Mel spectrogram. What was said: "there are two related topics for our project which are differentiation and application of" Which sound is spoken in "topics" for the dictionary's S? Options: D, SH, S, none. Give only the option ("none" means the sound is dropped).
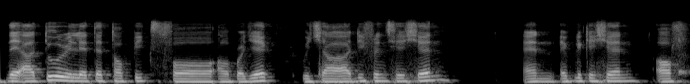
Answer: S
